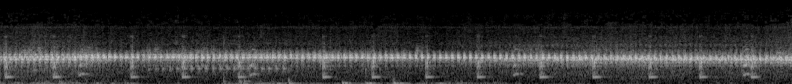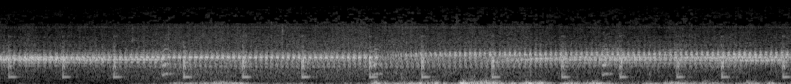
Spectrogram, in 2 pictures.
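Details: Blacksmith tree frogs in a swamp at night giving a long run of regular, low knocking notes, about two per second, under an unbroken high chorus drone, with a rustling rumble joining midway.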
